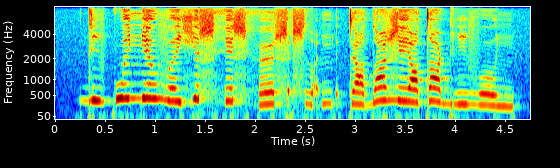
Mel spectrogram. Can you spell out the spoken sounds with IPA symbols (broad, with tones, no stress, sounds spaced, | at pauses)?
d i˧˩ v k w ə˥ ɲ ɛ˥ o̯ v ə˧ e̯ ç ə˥˧ ɬ h e˧ ɬ h œ˩˧ ɬ ə̰˥˧ ɬ ðˤ ə̰˩˧ ɲ ə̰˧˩ t œ˧˩ dˤ u˥ ɮ e˥˧ o̯ tˤ u˥˧ ɡʱ i˧ v o˧˩ ɲ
